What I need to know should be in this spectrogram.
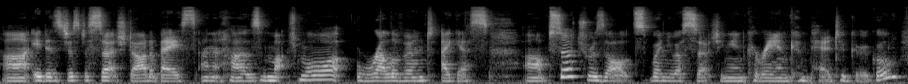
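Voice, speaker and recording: A woman with a slightly low-pitched voice hosts a podcast. She talks in a chatty, upbeat way, with a few ums and uhs along the way. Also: expressive, a little slow. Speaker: podcast host. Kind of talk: casual podcast talk. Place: Seoul.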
